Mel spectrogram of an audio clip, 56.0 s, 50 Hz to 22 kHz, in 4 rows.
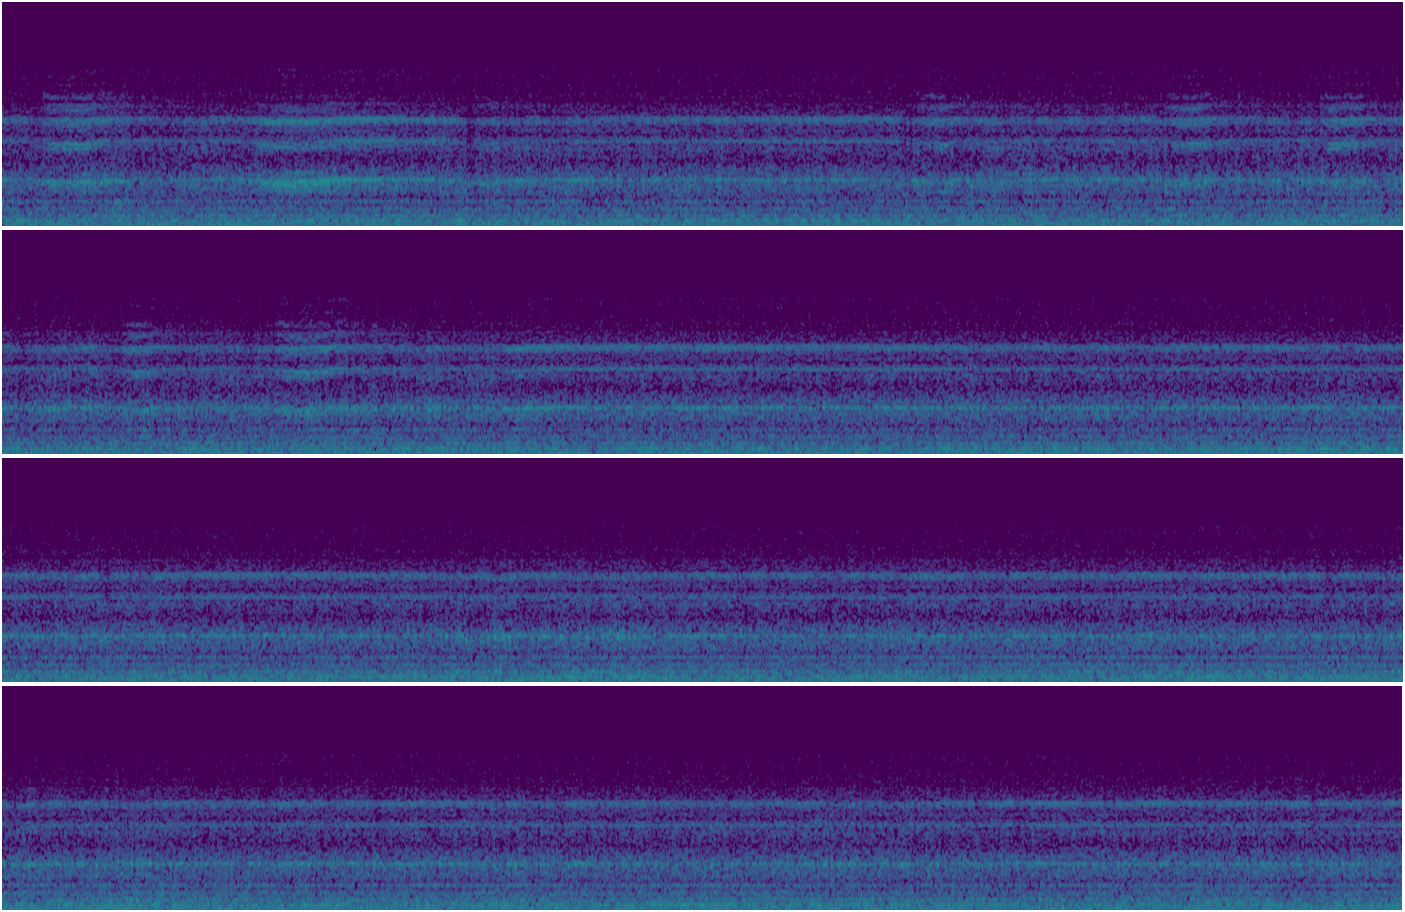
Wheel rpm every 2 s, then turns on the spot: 230, 220, 230, 230, 230, 230, 230, 230, 230, 230, 240, 230, 240, 240, 230, 240, 230, 230, 230, 230, 230, 230, 240, 230, 230, 230, 230, 230.
none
